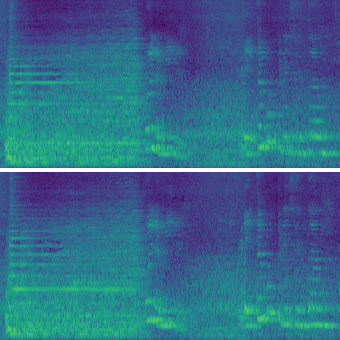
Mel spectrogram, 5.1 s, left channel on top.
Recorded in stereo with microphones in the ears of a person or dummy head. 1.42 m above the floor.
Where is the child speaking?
15° right (ahead or behind), 0.9 m.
